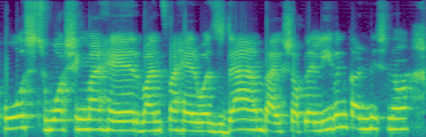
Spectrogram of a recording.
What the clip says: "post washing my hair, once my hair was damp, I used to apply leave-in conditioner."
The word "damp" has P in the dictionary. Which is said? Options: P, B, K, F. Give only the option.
B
